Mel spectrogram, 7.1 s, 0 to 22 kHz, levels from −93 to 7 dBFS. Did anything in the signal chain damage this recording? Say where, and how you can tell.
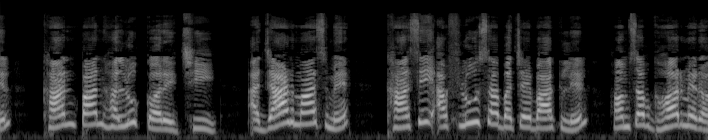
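Yes, at the codec stage: throughout the speech there is plainly audible HE-AAC compression damage, likely from a low-rate HE-AAC v2 encode fitting about 24 kbps. Nothing lies above 15.5 kHz. The treble is rebuilt from copied lower bands, so it sounds synthetic rather than original.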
